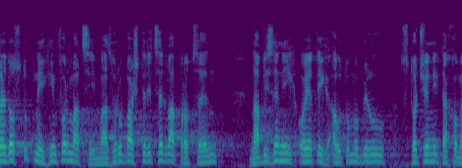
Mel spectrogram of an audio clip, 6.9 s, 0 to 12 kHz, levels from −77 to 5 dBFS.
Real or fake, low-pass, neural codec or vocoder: real; 7.2 kHz; none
